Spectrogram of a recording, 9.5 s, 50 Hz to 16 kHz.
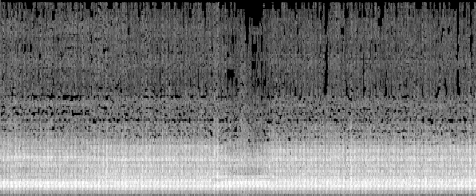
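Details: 2006 BMW 530i petrol six, 125,000 miles, at idle: light, steady ticking about three to four a second, apparently from the alternator area, started 6 months ago and not worsening. Owner unsure if alternator, belt tensioner, pulley or vacuum pump, and thinks it is not the valves.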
